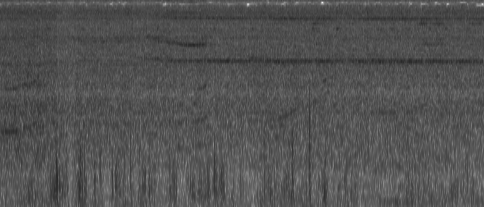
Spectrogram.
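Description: Passenger train coach rolling slowly along the track, its wheels and running gear giving an irregular knocking and rattling over a steady rumble. A thin, steady high squeal sets in about halfway through, as the train slows for its stop.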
